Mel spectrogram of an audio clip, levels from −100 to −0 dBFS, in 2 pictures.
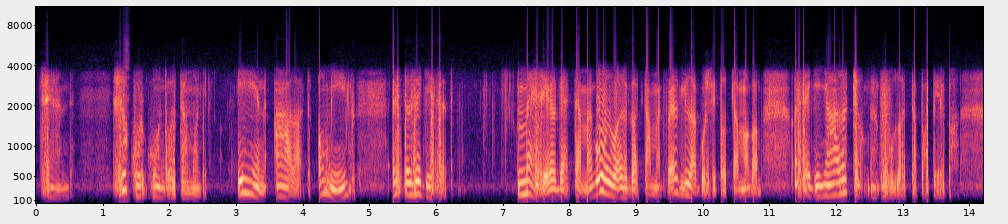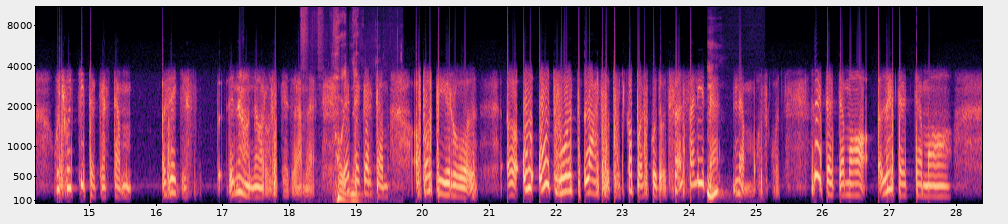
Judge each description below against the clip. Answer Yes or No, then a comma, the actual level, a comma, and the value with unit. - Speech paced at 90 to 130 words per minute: Yes, slow, 105 wpm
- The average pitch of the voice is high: Yes, very high, 310 Hz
